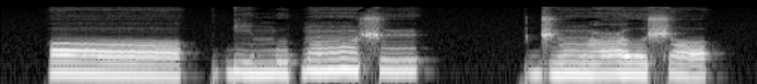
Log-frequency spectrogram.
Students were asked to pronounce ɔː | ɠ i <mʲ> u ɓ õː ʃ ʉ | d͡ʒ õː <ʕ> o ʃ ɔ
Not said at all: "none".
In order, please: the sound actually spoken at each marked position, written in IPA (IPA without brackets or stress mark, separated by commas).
m, ʕ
